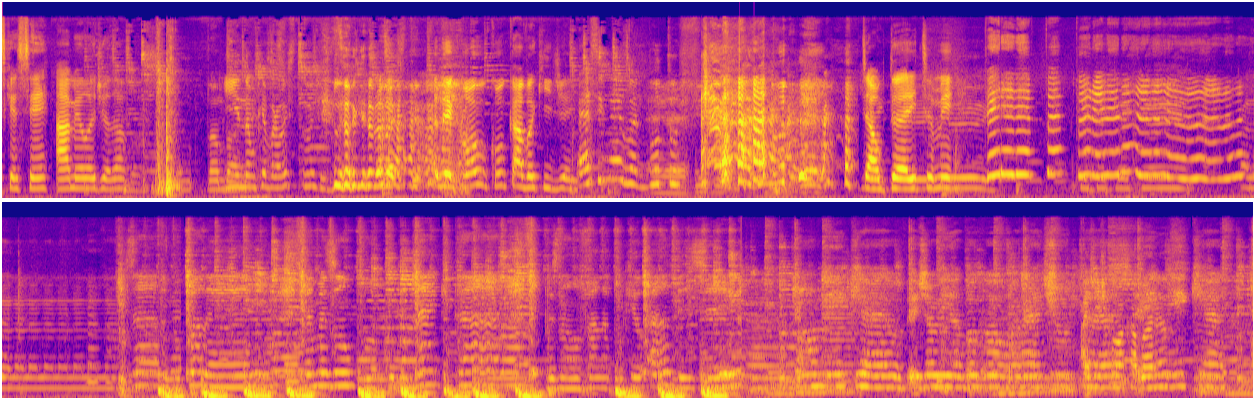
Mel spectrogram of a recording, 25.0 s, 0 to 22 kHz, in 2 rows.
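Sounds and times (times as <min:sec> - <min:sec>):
woman singing into microphone: 0:09.2 - 0:25.0
backing beat with bass drum: 0:13.7 - 0:21.0.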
